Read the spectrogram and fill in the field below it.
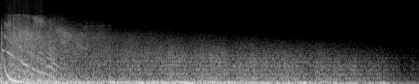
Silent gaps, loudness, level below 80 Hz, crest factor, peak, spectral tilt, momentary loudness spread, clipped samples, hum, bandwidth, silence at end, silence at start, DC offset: none; -19 LUFS; -20 dBFS; 16 dB; 0 dBFS; -6.5 dB/octave; 13 LU; under 0.1%; none; 11 kHz; 0.05 s; 0 s; under 0.1%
